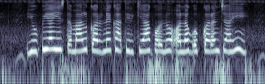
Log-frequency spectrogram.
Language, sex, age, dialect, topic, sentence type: Bhojpuri, female, 18-24, Northern, banking, question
